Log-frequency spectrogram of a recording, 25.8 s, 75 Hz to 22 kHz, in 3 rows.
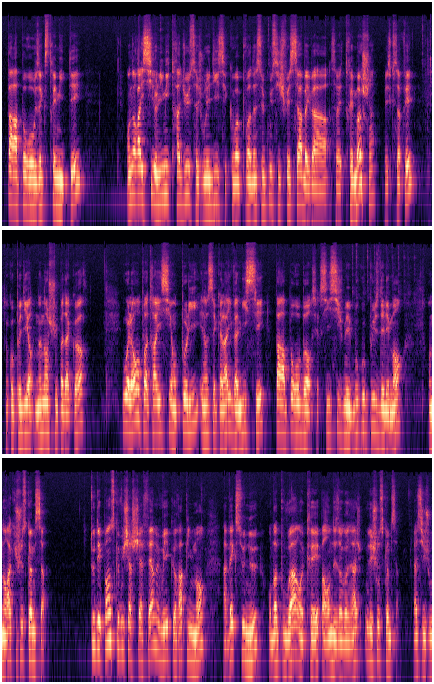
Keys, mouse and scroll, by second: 3.1 click, 5.6-9.6 drag, 11.8 click, 15.7-17.3 drag, 17.3-19.9 middle drag, 19.9-20.4 scroll down 2, 20.4-25.8 middle drag.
